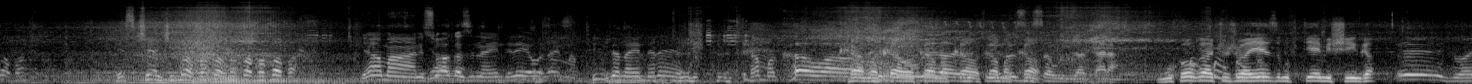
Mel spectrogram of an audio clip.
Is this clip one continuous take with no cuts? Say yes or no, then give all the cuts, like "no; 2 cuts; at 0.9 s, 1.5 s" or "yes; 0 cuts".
yes; 0 cuts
